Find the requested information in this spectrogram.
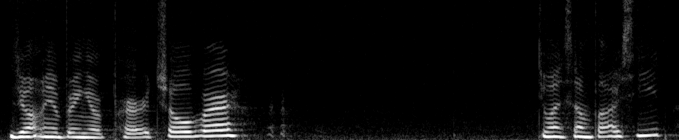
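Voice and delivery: quiet soothing pet talk; coaxing. Real, not acted. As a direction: win the bird back gently. Soothes the angry bird.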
